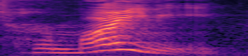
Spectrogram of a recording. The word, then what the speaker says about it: Hermione: So, yeah, I remember my mom, like, heard us reading, and she's like, it's Hermione.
